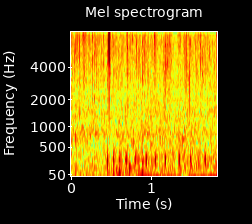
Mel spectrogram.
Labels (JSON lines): {"label": "biophony", "recorder": "SoundTrap 500"}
